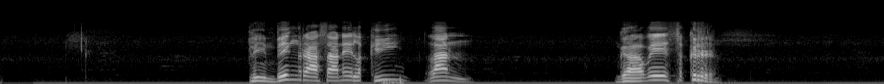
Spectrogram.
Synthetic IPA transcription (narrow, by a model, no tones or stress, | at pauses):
b̥limbɪŋrasaneləɡ̥i̤ | lan | ŋɡawesəɡ̥ə̤r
